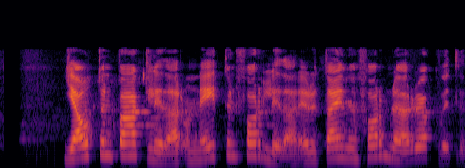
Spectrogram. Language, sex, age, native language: Icelandic, female, 40-49, Icelandic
